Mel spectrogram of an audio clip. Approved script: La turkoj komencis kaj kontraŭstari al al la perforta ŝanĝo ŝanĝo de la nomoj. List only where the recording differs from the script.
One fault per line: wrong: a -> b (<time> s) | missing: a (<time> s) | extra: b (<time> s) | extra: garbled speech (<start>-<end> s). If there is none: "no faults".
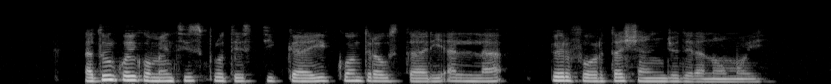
extra: protesti (2.1 s)
missing: al (4.7 s)
missing: ŝanĝo (6.8 s)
